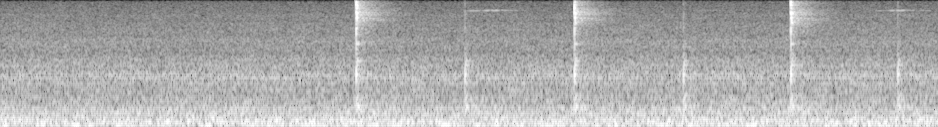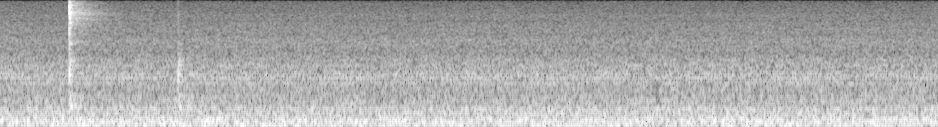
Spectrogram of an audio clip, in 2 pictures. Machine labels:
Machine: valve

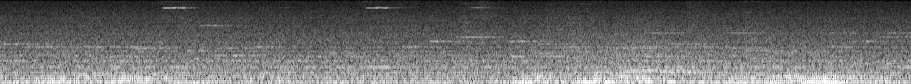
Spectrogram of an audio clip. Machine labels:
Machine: fan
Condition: normal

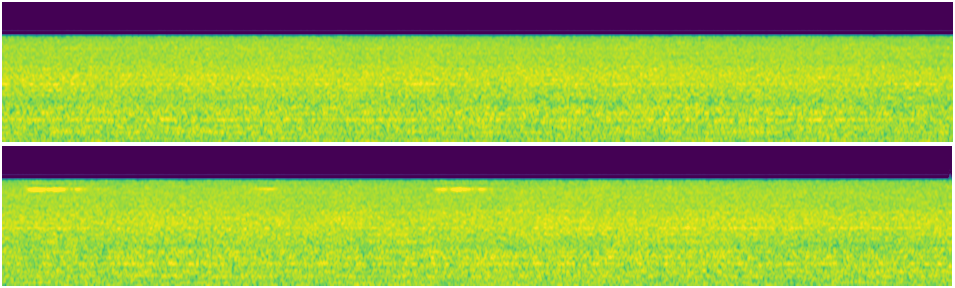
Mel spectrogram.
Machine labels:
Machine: fan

